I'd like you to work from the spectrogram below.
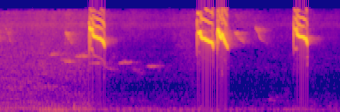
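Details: Oriental white-eye, said to sing vigorously without stimulants: four crisp, high, falling chirps, two close together midway, over a low background hum.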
